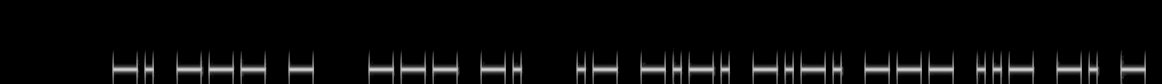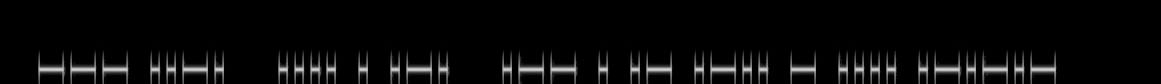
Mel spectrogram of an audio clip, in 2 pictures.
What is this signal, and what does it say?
Morse code, heard as a keyed tone, about 15 wpm, 700 Hz. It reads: NOT ON ACCOUNT OF HER WEALTH.
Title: Sentences from Top 1200 Words 15wpm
